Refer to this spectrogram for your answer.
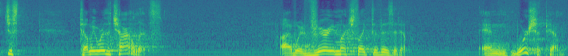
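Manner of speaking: normal talking voice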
